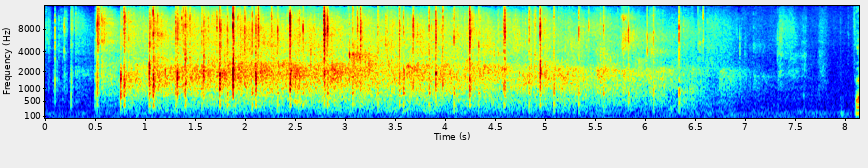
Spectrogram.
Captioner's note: applause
